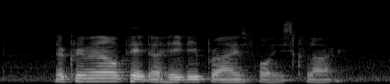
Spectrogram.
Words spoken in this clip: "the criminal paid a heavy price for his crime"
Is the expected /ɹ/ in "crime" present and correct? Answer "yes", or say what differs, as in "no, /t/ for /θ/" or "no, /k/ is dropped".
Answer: no, /l/ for /ɹ/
